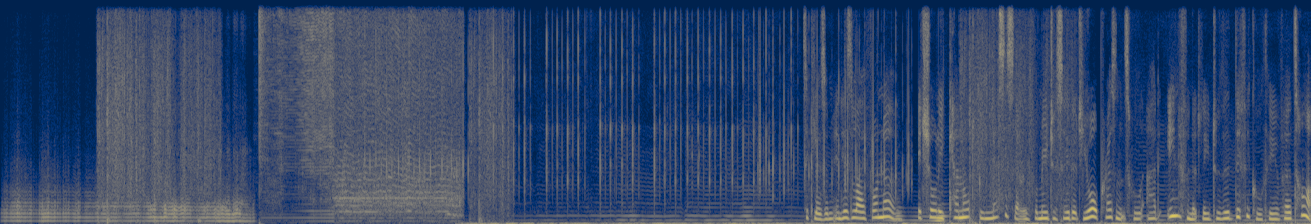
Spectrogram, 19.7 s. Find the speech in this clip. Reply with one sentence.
You can hear the speech from 12.1 to 19.6 s.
